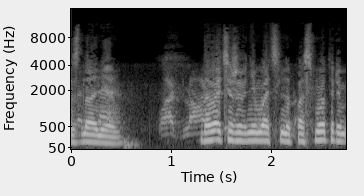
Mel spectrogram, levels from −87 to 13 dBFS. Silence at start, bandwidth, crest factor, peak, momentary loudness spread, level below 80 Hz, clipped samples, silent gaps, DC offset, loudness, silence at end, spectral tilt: 0 s; 11.5 kHz; 14 dB; -6 dBFS; 13 LU; -54 dBFS; under 0.1%; none; under 0.1%; -19 LUFS; 0 s; -6 dB/octave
